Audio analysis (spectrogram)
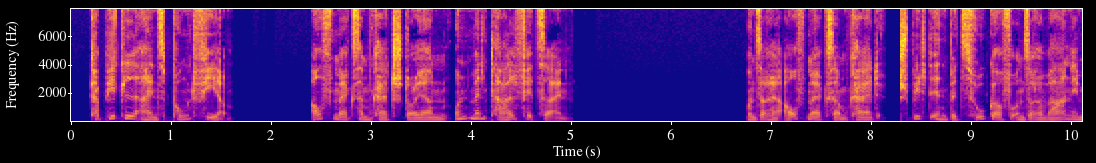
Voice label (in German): Hoerbuch Business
